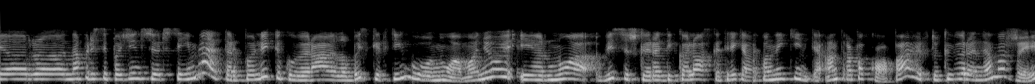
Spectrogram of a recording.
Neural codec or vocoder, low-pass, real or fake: none; 5.4 kHz; real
